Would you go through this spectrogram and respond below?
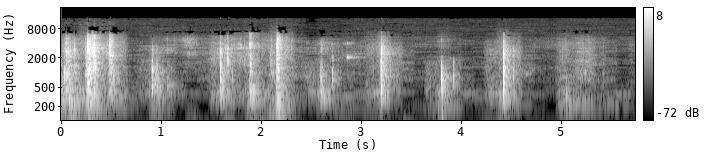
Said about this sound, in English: Finally, approaching footsteps, and we watched to see who would enter.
